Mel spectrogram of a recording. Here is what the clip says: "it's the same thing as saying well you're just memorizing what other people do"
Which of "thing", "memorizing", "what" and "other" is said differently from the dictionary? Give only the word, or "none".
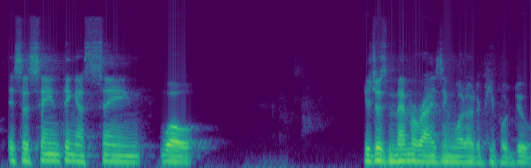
none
